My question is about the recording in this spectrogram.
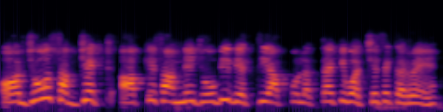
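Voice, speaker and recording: A middle-aged woman with an Indian accent leading a motivational parenting session, mixing Hindi and English with emphatic, drawn-out phrases. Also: high voice, fairly bright tone, dry recording, muffled recording. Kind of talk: motivational talk to a live group.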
